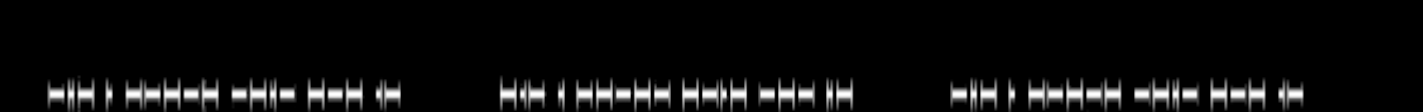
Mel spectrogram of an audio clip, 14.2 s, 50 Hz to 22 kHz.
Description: Morse code, heard as a keyed tone, about 25 wpm, 700 Hz. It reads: KE0QOA KE0QOA KE0QOA
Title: USA Call Signs - 6 Characters - Repeated 3x - 25wpm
